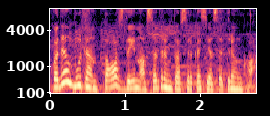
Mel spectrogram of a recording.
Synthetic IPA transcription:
koːd̪ʲeːlˠbuːt̪ʲɛnt̪ːoːsd̪ɐɪnoːsɐt̪ʲɾʲɪŋk̚t̪oːsɪɾkɐsjoːsɐt̪ʲɾʲɪŋko̰ː

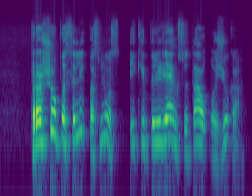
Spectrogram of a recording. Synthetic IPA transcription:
pɾɐʃɐʊpɐsʲɐlʲikt̪̚pɐsmʊs | ɪkʲɪpʲɾʲɪɾʲɛŋk̪sʊt̪ɑˑʊoːʒʲʊka̰ː

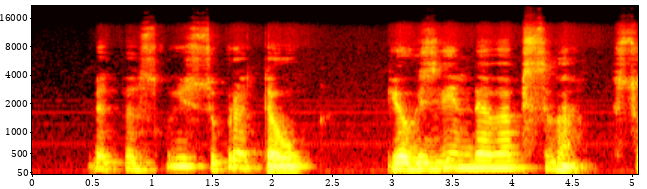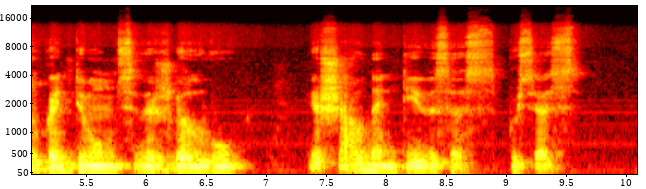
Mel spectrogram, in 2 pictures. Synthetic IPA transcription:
bʲɛt̪̚pɐskʊɪsʊpɾɐt̪ɐʊ | joːkzʲʋʲiːmʲbʲɛʋɐpsʋɐ | sʊkɐnʲt̪ʲɪmʊmsʋʲɪɾʒɡɐlˠʋuː | ɪɾʃɑ̰ˑʊd̪ɐnʲt̪ʲiːʋʲɪsɐspʊsʲɛs

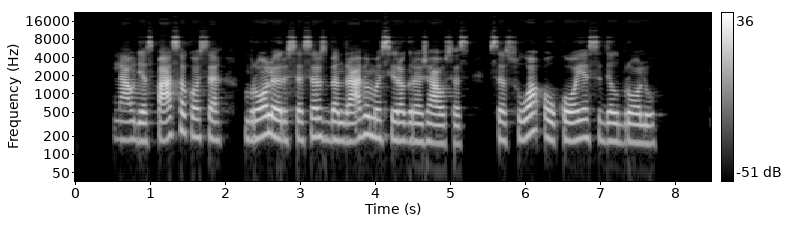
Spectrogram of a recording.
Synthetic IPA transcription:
lʲæˑʊd̪ʲeːspɑːsɐkoːsʲɛ | bɾoːlʲoːɪɾsʲɛsʲɛɾs̬bʲɛnd̪ɾɑːʋʲɪmɐsiːɾɐɡɾɐʒʲæˑʊsʲɛs | sʲɛsuɔʔɒʊkoːjɛsʲɪd̪ʲeːlˠbɾoːlʲuː

